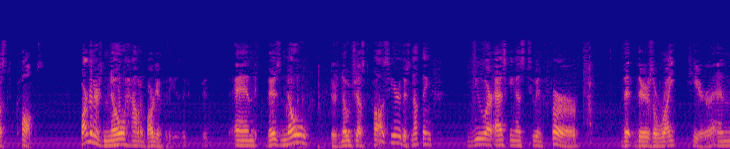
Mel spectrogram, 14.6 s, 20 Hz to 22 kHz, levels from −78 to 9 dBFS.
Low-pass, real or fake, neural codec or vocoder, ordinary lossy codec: 7.2 kHz; real; none; AAC, 48 kbps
